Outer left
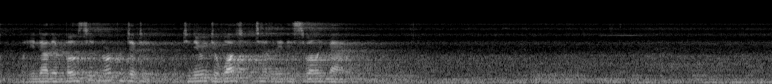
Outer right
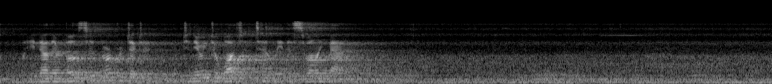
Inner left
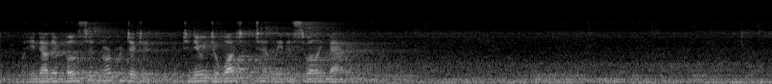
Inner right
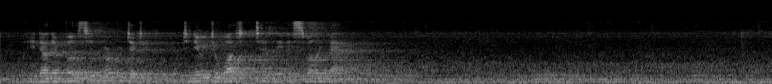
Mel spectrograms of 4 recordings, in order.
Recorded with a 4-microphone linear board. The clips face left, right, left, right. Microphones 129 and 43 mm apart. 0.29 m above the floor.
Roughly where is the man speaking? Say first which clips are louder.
Outer left 3 dB, inner left 4 dB; left.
